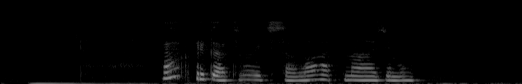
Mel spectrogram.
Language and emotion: Russian, sad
